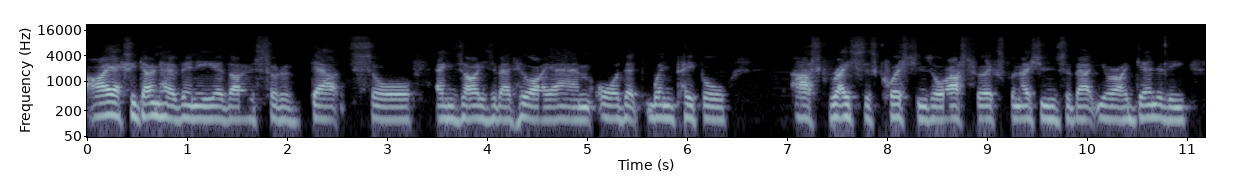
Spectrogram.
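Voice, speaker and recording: Speaking with an Australian accent, a man keeps a medium pitch and a moderate pace in a monotone, flat intonation. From Melbourne, Australia. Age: 60s. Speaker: author. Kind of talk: interview. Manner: halting.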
